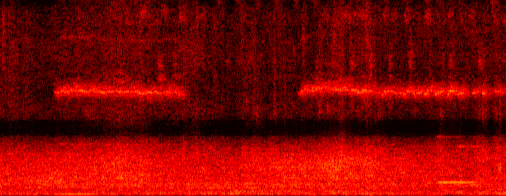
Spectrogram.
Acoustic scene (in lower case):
bus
